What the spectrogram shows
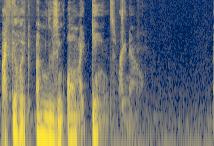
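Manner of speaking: very slow, drawn-out, hushed whisper. Retelling what a hungry friend said into an ear: imitating someone whispering. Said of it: "he whispers in my ear".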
